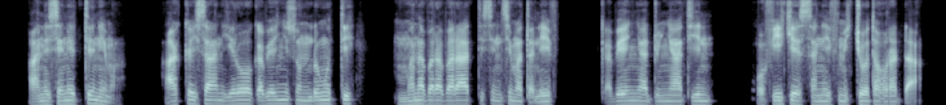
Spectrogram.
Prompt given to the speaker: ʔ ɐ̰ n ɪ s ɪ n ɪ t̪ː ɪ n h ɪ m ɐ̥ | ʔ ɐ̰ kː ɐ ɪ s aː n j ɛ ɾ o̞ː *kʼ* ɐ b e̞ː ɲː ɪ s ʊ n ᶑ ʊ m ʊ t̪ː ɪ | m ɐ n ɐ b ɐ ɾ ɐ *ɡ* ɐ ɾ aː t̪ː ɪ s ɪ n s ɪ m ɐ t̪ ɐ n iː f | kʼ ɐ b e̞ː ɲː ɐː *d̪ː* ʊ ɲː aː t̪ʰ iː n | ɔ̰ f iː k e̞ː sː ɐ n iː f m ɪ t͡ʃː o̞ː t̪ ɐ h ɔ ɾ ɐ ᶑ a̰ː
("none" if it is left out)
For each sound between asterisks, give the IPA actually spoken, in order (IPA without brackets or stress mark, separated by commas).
kʼ, b, d̪ː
